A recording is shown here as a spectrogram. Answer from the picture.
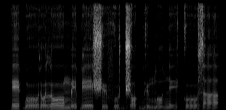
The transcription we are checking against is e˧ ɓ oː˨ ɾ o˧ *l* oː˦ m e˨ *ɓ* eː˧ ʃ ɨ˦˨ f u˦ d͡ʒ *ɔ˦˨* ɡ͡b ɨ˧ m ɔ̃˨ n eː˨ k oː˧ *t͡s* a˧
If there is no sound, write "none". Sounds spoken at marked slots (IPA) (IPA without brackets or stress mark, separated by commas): l, ɓ, ɔ˧, z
